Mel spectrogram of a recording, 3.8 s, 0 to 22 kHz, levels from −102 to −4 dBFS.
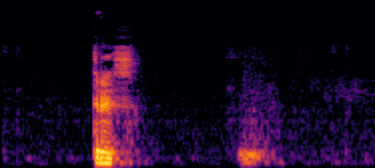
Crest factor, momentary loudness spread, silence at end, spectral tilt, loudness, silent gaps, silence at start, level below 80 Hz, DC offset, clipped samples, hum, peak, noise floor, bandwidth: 22 dB; 22 LU; 1.2 s; -7 dB/octave; -18 LUFS; none; 0.95 s; -64 dBFS; under 0.1%; under 0.1%; none; -2 dBFS; -80 dBFS; 7.4 kHz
